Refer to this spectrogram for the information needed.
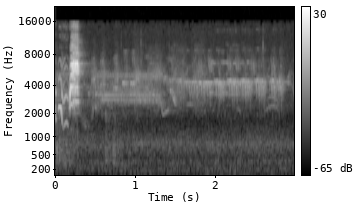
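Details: Gray catbird (Dumetella carolinensis) song recorded from 40 feet away in a microphone comparison: one short, loud, scratchy high note, then fainter thin high warbling over a quiet background hiss.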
